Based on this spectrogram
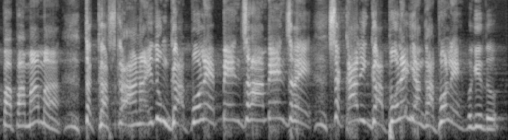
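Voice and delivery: loud, high, forceful sermon delivery; full-force preaching. Real, not acted. Preacher urging parents to be firm and united, full-force preaching. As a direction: drive it home at full volume to the congregation.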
